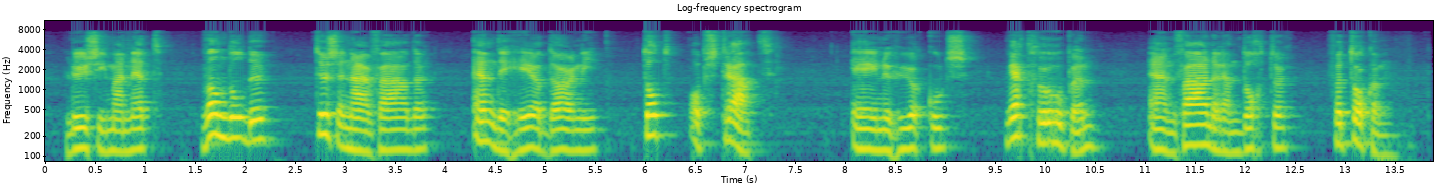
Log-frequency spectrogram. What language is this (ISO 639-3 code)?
nld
